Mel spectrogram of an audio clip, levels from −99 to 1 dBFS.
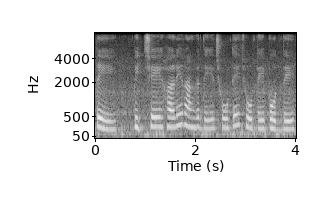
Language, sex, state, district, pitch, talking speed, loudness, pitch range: Punjabi, female, Punjab, Kapurthala, 225 Hz, 120 wpm, -15 LUFS, 205-245 Hz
